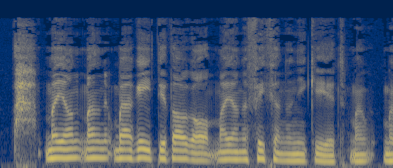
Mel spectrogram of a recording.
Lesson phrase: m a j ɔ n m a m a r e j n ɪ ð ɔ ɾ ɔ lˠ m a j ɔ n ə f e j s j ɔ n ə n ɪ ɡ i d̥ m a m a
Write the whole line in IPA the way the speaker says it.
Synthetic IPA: m a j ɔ n m a m a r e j d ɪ ð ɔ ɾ ɔ lˠ m a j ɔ n ə f e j θ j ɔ n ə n i ɡ iː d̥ m a m a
